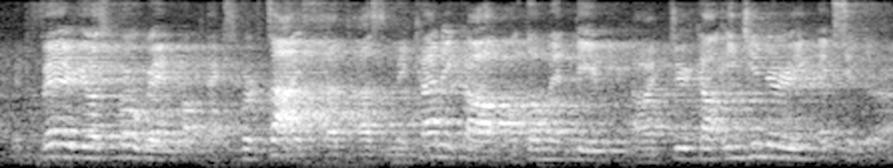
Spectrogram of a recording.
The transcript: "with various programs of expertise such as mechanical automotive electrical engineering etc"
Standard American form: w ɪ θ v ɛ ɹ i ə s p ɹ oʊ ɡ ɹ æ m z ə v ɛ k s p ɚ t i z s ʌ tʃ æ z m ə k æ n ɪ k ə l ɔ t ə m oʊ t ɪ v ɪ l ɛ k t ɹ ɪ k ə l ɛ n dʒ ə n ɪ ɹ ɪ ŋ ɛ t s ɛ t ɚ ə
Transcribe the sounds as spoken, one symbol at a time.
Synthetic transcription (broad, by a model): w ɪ v ɛ ɹ i ə s p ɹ oʊ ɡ ɹ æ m ə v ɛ k s p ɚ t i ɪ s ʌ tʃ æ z m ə k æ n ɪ k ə l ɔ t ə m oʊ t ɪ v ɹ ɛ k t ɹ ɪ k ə l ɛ n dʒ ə n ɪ ɹ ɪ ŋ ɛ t s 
